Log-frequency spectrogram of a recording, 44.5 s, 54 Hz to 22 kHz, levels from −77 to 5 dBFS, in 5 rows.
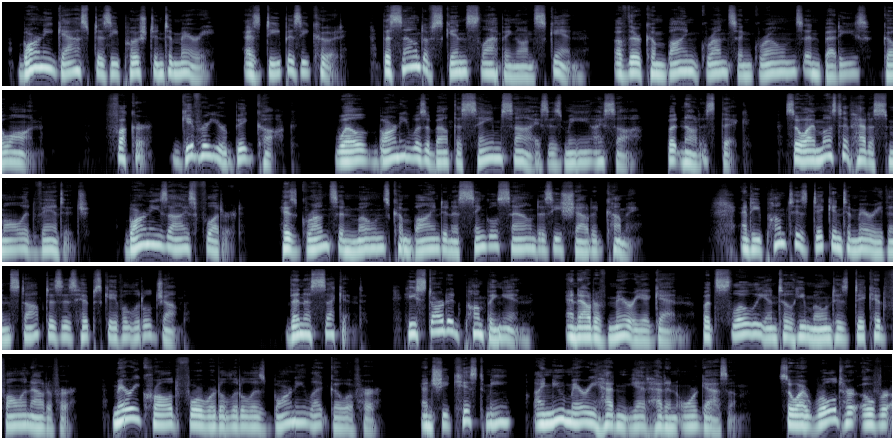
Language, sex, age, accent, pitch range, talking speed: English, male, 40-59, American, 125-155 Hz, 190 wpm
